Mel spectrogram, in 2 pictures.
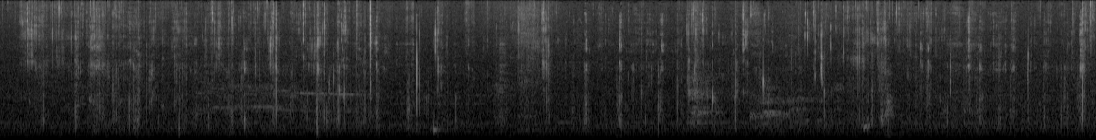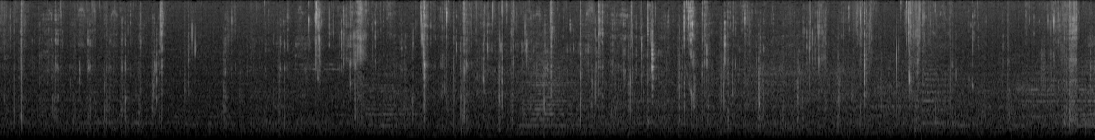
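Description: Close-miked eating sounds: biting, crunching and chewing fried fish and rice eaten by hand, with many sharp wet mouth clicks.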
